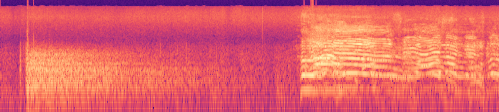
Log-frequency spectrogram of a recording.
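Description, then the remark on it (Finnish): A single loud blast from a ship's harpoon cannon fired at a creature near the bow cracks out near the start; the shot hits but ricochets off its back. The noisy rumble trails off over a couple of seconds before a strained, wavering voice cuts in loudly. “Se osui. Mutta ammus kimmahti sen selästä.”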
